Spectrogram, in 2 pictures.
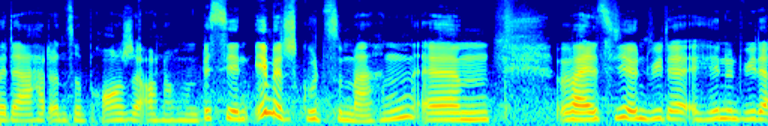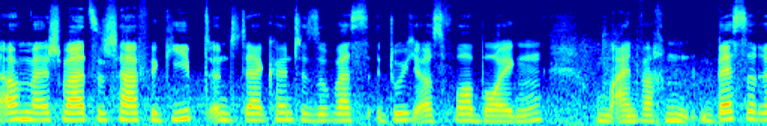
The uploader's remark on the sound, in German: Live von der ZP Nord 2023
